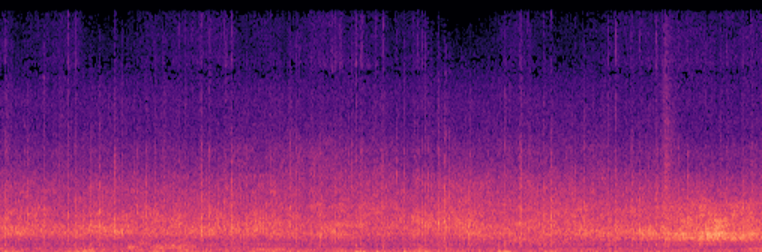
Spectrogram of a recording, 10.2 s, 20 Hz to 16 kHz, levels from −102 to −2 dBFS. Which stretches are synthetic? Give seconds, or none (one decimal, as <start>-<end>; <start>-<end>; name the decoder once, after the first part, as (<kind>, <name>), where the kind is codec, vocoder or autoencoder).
none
